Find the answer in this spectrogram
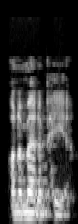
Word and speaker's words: onomatopoeia: You can use onomatopoeia, pronounced on, mat, p, onomatopoeia.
